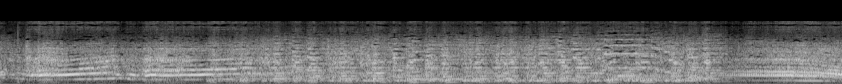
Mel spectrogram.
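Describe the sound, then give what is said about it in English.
A jeep roars past with its engine revving and tires squealing, the pitch sliding up and down in loud, continuous whines for about eight seconds, with no one speaking. “Hey, Mac, did you see a jeep go past here full of books?”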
